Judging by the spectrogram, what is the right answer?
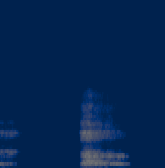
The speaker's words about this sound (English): I'm going to take another breath. It'd be great if you join me.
